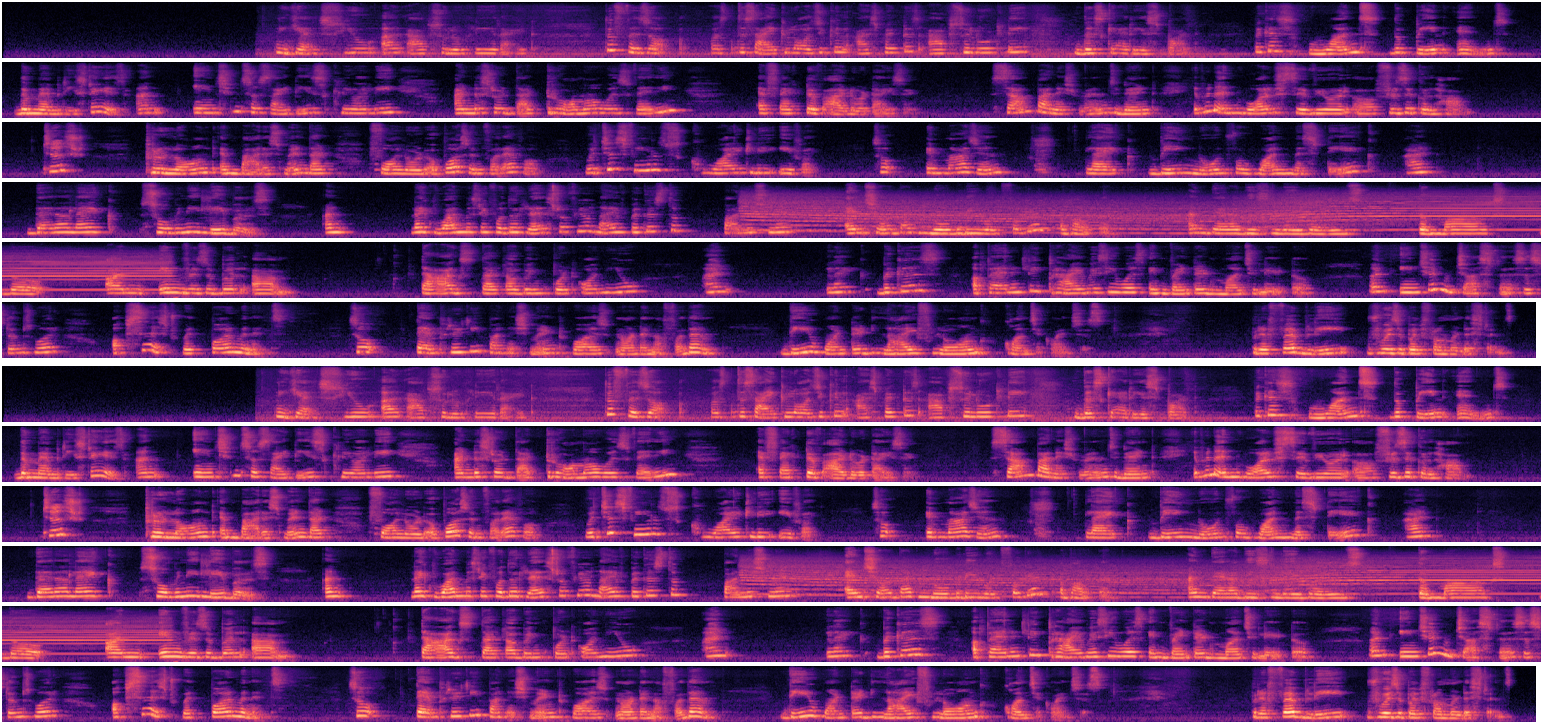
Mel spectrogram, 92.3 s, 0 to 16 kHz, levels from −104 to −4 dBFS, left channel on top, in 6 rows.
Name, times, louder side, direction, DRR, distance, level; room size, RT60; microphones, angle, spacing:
voice 1, 2.7-5.3 6.0-6.7 7.1-12.0 12.5-15.0 15.5-17.0 17.3-19.4 19.9-22.2 22.9-24.5 25.3-26.9 27.3-30.0 31.2-31.6 32.2-34.0 34.5-36.1 36.6-38.9 39.5-39.7 40.0-40.8 41.1-41.3 41.6-42.0 42.2-44.5 44.8-45.1 46.4-47.2 47.6-48.8 49.4-49.6 50.3-53.0 53.4-54.1 54.6-57.3 58.0-59.8 60.3-61.2 61.5-62.0 62.6-64.4 65.7-67.9 68.6-68.8 69.8-70.9 71.3-74.6 75.2-77.5 78.0-79.7 80.4-80.7 81.1-84.1 84.7-87.9 89.4-92.0, right 1 dB, 90° right, 1.0 m, -29 dB
sound 1, 53.5-63.3, right 1 dB, 5° right, 0.5 m, -40 dB
3.5 x 3.2 x 3.6 m
head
